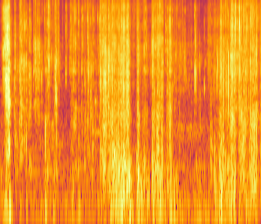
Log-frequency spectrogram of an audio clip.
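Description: Crinkling and rustling in three bursts as a slice of American cheese is handled and laid on a toasted burger bun.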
